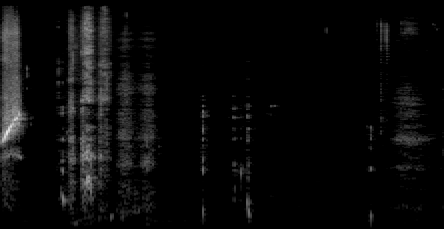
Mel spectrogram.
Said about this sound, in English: Maybe it's the length of the whistle. It all sounds the same, though. They hit the same length with every single one. Well, they're just pressing a button for the dramatic effect, okay? They're just pressing the button.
